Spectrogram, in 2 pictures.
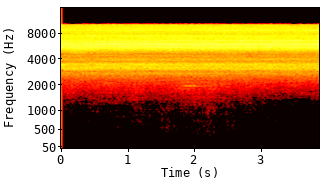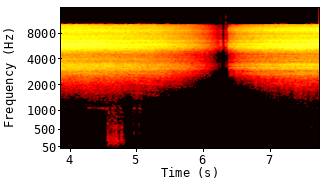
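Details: A cicada, a tree-dwelling flying insect, sings a loud, steady, high-pitched buzz that runs almost without pause.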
